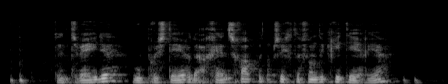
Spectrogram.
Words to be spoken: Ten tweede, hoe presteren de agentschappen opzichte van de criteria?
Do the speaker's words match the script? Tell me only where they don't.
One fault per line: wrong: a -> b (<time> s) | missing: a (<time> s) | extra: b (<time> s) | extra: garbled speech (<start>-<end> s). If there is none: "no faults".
no faults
